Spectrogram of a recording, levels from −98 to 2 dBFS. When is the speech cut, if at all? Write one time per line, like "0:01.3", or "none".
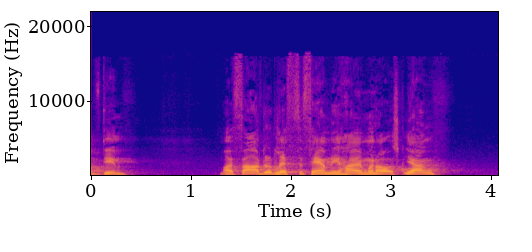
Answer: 0:03.1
